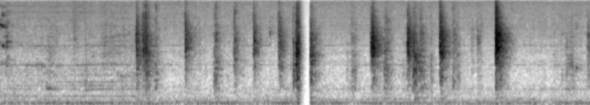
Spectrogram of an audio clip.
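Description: Light, irregular clicks and knocks, about a dozen over several seconds, from HO-scale model passenger cars being handled and coupled on the track, over a steady low hum.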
